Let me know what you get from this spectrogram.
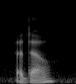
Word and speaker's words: Edel: It was directed by a guy named Uli Edel, or Edel, E-D-E-L, Adele? – I pronounce it like Eden, but with an L. Edel.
